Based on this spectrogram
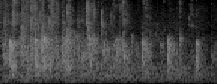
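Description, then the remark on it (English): A short stretch of steady clapping, like a small group applauding, dense and crackly with no voices over it. “How about an applause? We're listening.”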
